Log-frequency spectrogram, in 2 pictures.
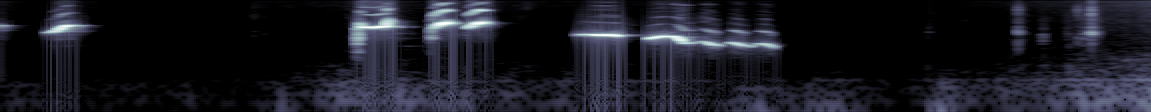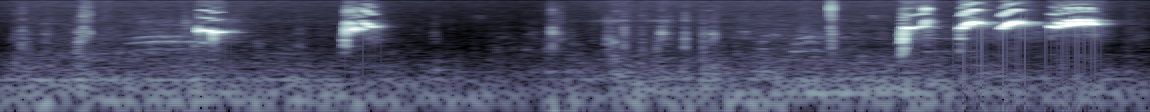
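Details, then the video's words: Asian pied starling song recorded to train songbirds: short high whistles, a descending wavering warble, then low rumbling background noise under scattered sharp chirps and a closing burst of bright whistled notes. "Ocehan Burung Jalak Suren"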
